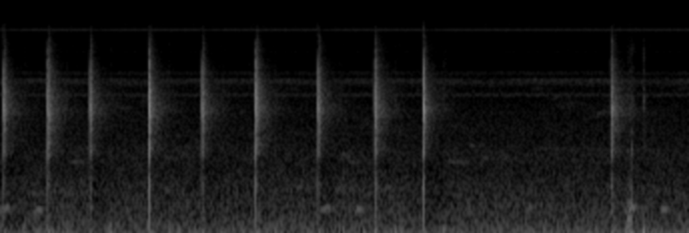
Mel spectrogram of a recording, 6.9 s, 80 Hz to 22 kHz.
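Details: Orange-collared manakin on its lek at Bosque del Rio Tigre, 18 February 2014, makes sharp, dry snaps like cracking twigs, about two per second for a run of nine, then a pause and a quick double snap, over quiet hiss.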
